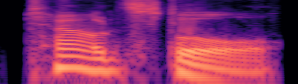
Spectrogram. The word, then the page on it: toadstool: American English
